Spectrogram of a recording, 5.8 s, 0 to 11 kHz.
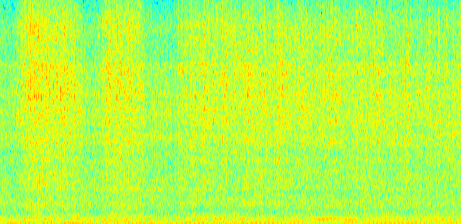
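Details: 1964 Peugeot 404, seized engine fully dismantled and rebuilt (pistons freed, block repainted), refitted and started for the first time: steady, even low idle, smooth regular pulse, no knocks or ticks; freshly rebuilt engine idles normally.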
